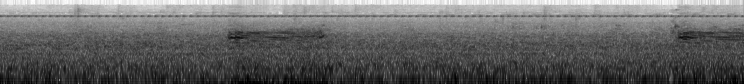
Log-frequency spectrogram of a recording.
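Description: A squirrel gives short, raspy, buzzing calls, each lasting under a second, spaced about four seconds apart.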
